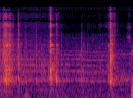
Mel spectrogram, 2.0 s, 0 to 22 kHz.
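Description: Atlas-150 wobble clay trap's gear motors whining steadily as the trap keeps oscillating with its timer bypassed, so the motion does not stop. A few sharp mechanical clicks come at the start, at about three-quarters of a second and at about a second and a half.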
